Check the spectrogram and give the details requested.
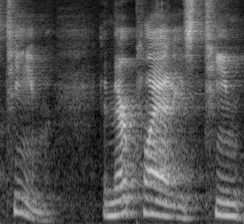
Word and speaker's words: TIM: is the company Tim that we would pronounce Tim but the Italians pronounce team and their plan is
